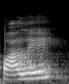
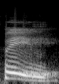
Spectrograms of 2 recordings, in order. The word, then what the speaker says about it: pale: in shock okay now please do not mispronounce this word it is not palais it is pale p-a-l-e pale pale means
